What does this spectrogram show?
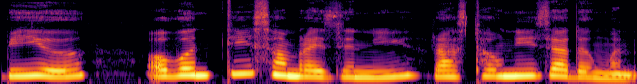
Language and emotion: Bodo, neutral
